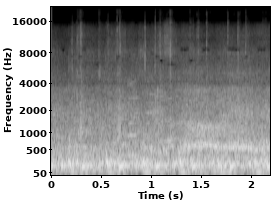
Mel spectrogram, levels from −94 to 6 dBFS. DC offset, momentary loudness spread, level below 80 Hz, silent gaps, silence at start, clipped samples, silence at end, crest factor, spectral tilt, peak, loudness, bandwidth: under 0.1%; 2 LU; -24 dBFS; none; 0 s; under 0.1%; 0 s; 10 dB; -8 dB/octave; 0 dBFS; -12 LUFS; 14 kHz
